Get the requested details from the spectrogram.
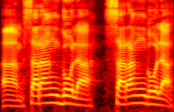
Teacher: So that in between the ng and the g would be I think a glottal stop, if I'm not mistaken.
